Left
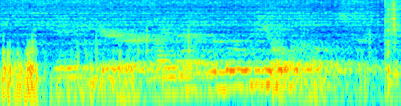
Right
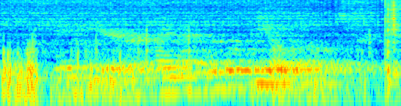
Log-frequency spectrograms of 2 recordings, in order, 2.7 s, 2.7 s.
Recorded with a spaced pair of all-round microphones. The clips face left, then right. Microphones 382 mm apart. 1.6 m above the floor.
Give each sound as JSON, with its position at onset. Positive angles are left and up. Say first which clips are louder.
{"t": 0.3, "sound": "a man speaking", "louder": "even", "side_deg": 30, "distance_m": 5.5}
